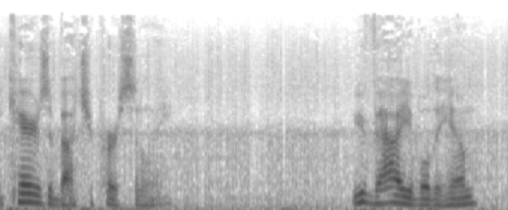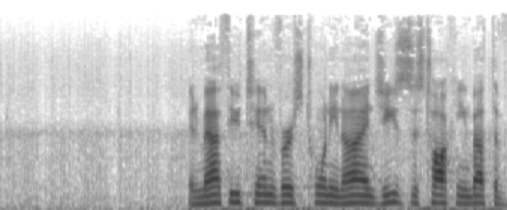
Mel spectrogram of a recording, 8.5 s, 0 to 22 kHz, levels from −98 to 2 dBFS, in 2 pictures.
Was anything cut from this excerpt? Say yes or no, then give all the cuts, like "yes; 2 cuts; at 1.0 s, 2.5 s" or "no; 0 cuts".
no; 0 cuts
